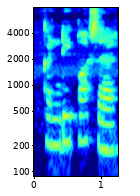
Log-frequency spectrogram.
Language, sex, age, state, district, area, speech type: Tamil, female, 18-30, Tamil Nadu, Kanchipuram, urban, read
